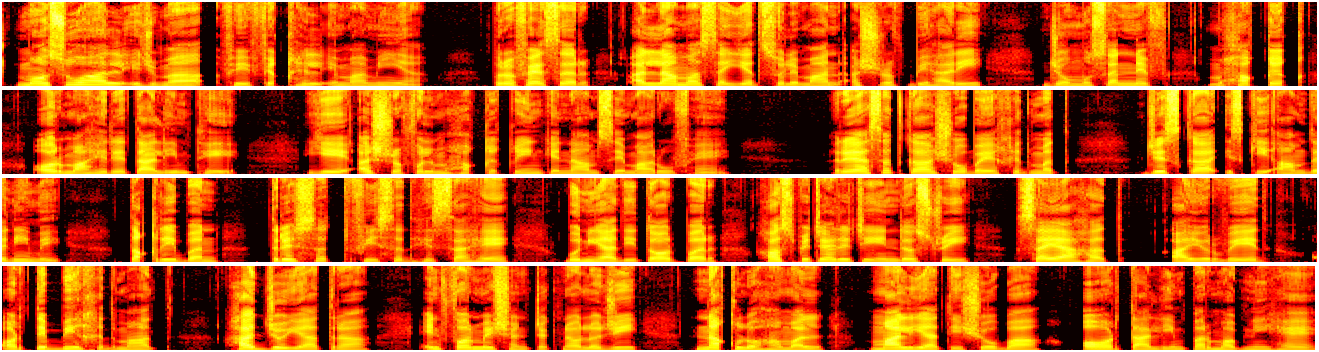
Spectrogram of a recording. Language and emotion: Urdu, neutral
